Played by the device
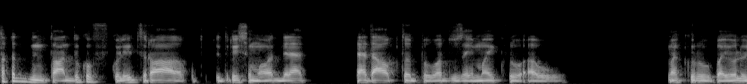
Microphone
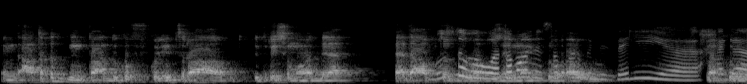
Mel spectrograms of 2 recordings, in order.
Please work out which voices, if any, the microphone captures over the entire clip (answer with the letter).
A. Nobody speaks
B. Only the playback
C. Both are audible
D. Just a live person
C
